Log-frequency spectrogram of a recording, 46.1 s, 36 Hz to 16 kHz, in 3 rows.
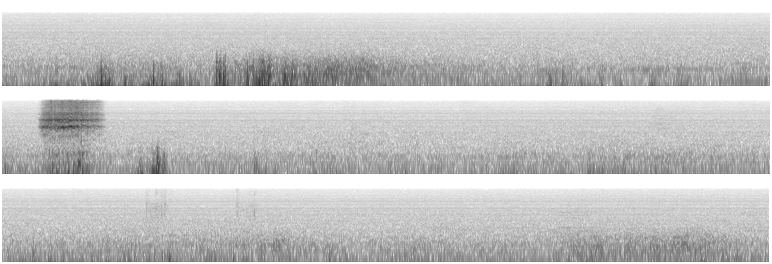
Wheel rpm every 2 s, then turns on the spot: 0, 0, 0, 0, 0, 0, 0, 0, 50, 0, 0, 0, 0, 0, 0, 0, 0, 0, 0, 0, 0, 0, 0.
none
